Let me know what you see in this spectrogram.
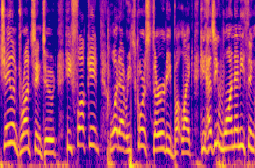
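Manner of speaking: dismissive ranting, high and loud. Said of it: "If somebody goes".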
